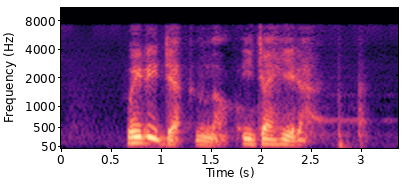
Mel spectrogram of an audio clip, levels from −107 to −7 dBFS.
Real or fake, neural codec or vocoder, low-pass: fake; codec, 16 kHz, 0.5 kbps, FunCodec, trained on Chinese and English, 25 frames a second; 7.2 kHz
